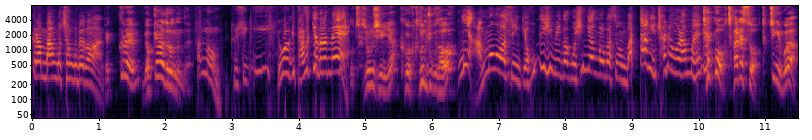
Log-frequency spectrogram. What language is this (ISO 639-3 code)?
kor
